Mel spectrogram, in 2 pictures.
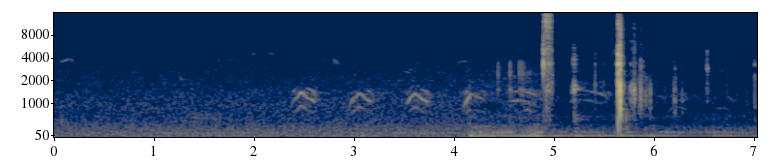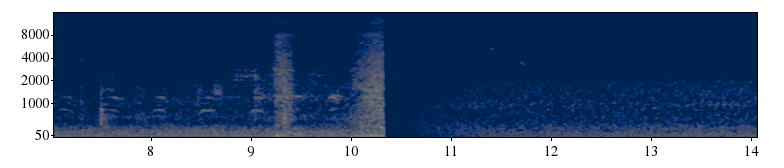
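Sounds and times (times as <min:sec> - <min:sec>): loud sharp clicks: 0:04.4 - 0:06.8.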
